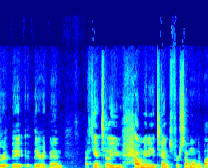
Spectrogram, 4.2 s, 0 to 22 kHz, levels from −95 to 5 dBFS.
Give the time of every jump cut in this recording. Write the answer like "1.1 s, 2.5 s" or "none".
none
